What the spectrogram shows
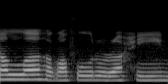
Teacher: ان اللہ غفور الرحیم، نون میں غنہ کریں گے اور اللہ کے لام کو موٹا بھی پڑھیں گے اور کھینچ کے بھی پڑھیں گے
